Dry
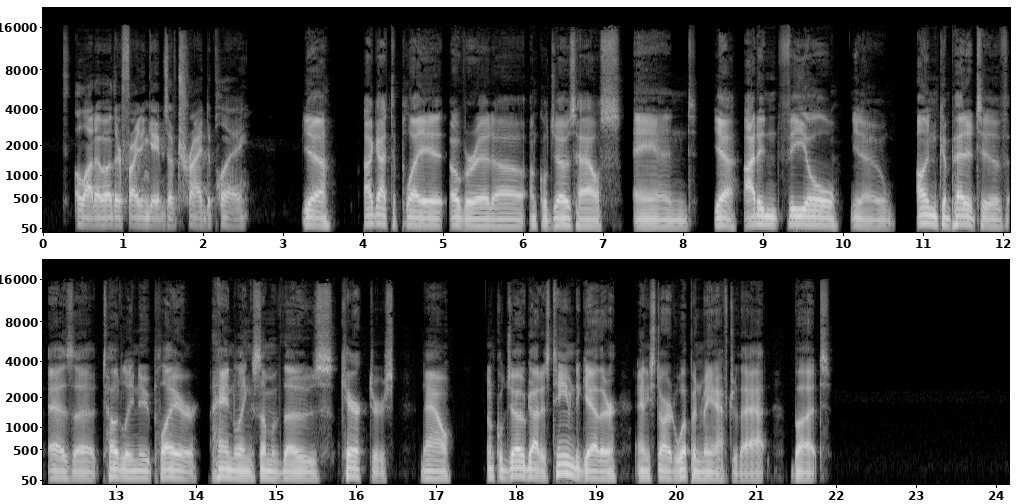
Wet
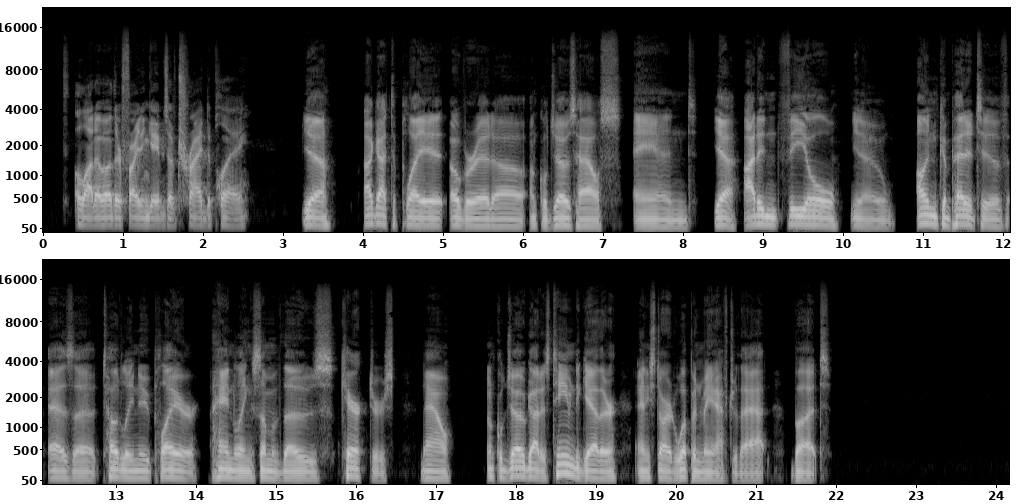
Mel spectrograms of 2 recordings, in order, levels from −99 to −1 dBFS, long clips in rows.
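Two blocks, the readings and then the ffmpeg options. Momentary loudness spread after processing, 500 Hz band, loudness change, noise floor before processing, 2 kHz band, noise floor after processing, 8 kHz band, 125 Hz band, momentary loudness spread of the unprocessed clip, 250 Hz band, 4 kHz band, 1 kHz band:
10 LU, -6.5 dB, -6.5 dB, -85 dBFS, -6.5 dB, under -85 dBFS, under -10 dB, -6.5 dB, 10 LU, -6.5 dB, -6.5 dB, -6.5 dB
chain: -af "lowpass=6800,volume=0.473"

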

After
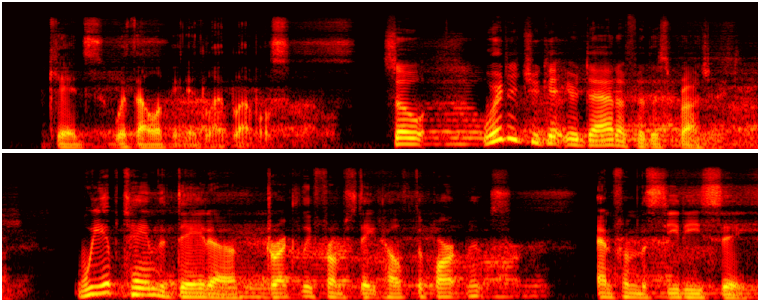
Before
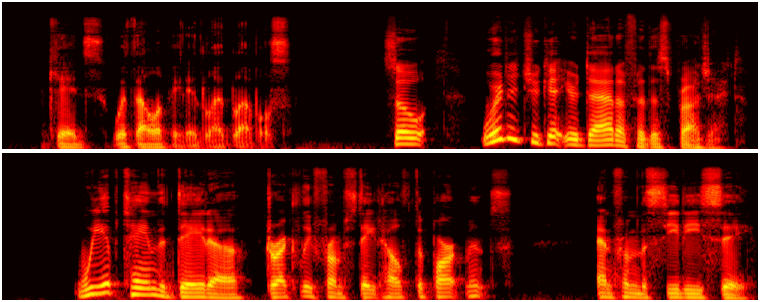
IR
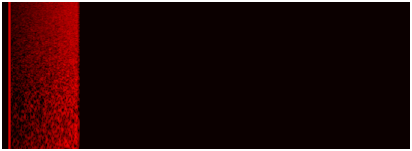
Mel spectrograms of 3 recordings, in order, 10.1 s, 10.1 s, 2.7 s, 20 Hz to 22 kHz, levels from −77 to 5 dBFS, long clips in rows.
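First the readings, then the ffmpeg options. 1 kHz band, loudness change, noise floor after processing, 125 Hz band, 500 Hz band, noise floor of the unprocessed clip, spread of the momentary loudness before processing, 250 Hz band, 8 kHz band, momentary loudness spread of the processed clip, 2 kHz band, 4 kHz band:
+1.0 dB, +1.0 dB, -71 dBFS, +0.5 dB, +1.5 dB, -74 dBFS, 12 LU, +1.5 dB, -2.0 dB, 15 LU, 0.0 dB, -1.5 dB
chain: -filter_complex "[0:a]highpass=84,asplit=2[s0][s1];[1:a]atrim=start_sample=2205[s2];[s1][s2]afir=irnorm=-1:irlink=0,volume=0.188[s3];[s0][s3]amix=inputs=2:normalize=0,adynamicequalizer=threshold=0.0178:dfrequency=1700:dqfactor=0.7:tfrequency=1700:tqfactor=0.7:attack=5:release=100:ratio=0.375:range=3.5:mode=cutabove:tftype=highshelf"

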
